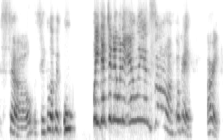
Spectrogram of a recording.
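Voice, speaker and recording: A woman children's librarian leading an animated, sing-song story time for small children over a video call. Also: sits high.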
